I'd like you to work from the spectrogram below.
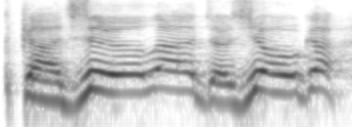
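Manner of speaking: high, slow put-on voice; mock-grand toy-monster patter; playful silly voice. Playful riff on his Godzilla.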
